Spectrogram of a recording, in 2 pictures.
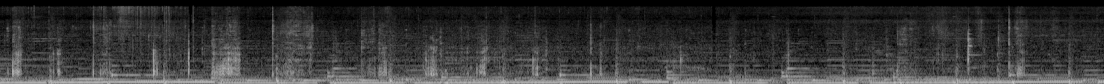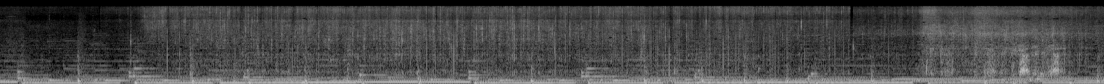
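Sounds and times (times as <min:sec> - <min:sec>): wooden spoon stirring: 0:00.0 - 0:06.2, 0:08.7 - 0:10.5, 0:12.4 - 0:22.0
low background music: 0:00.0 - 0:22.0
food frying in oil sizzle: 0:12.4 - 0:22.0.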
